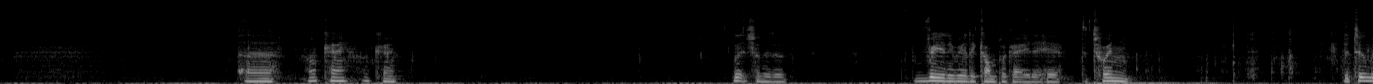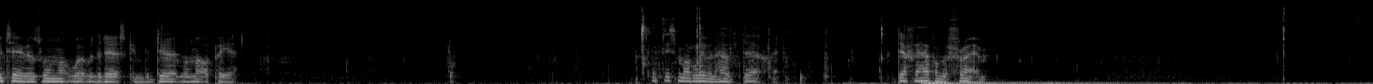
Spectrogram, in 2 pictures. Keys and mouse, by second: 7.0 middle click.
